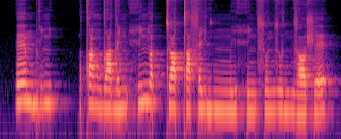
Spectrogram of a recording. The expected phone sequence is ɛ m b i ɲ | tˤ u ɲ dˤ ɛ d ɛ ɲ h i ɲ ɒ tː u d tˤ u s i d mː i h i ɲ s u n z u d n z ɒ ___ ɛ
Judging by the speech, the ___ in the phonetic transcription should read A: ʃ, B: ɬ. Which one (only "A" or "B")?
A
